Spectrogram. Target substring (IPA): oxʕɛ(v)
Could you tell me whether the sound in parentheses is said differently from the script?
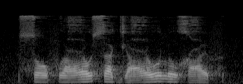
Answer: yes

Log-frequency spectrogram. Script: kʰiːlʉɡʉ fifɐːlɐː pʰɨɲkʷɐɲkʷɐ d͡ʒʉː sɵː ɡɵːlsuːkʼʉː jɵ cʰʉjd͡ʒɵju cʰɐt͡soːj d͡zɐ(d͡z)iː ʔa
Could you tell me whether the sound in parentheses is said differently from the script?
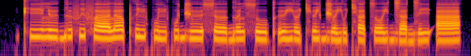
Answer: no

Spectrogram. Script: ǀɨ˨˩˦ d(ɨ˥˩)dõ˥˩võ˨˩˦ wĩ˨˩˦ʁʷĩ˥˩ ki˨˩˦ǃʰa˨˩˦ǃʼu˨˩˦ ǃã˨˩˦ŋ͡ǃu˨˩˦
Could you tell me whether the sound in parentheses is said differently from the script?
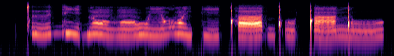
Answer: yes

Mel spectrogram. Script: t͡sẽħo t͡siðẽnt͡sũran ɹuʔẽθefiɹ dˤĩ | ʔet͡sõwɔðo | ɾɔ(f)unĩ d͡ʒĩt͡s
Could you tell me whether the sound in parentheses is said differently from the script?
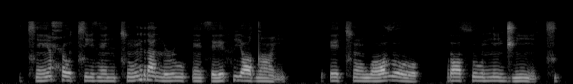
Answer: yes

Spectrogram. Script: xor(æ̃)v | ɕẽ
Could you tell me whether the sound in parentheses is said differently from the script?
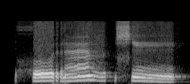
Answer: no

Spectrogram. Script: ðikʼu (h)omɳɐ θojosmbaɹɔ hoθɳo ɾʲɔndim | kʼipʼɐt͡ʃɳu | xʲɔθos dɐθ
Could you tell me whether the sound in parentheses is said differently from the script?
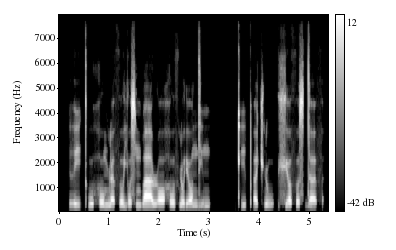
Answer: no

